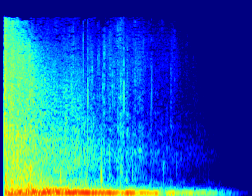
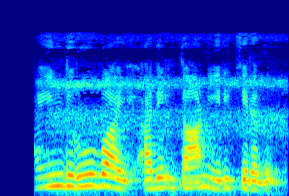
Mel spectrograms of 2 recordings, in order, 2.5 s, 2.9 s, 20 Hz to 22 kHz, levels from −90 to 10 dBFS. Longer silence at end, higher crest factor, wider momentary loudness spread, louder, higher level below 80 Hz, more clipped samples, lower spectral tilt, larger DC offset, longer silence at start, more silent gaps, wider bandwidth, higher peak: first, 0.6 s vs 0 s; second, 12 dB vs 18 dB; first, 20 LU vs 7 LU; first, -13 LUFS vs -21 LUFS; first, -22 dBFS vs -60 dBFS; neither; second, -5.5 dB/octave vs -7 dB/octave; neither; second, 0.05 s vs 0.35 s; neither; first, 15 kHz vs 11 kHz; about the same, -2 dBFS vs -4 dBFS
